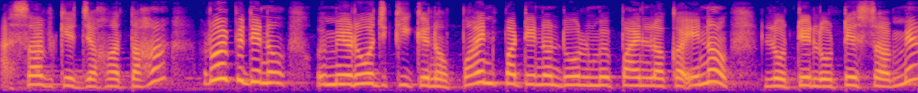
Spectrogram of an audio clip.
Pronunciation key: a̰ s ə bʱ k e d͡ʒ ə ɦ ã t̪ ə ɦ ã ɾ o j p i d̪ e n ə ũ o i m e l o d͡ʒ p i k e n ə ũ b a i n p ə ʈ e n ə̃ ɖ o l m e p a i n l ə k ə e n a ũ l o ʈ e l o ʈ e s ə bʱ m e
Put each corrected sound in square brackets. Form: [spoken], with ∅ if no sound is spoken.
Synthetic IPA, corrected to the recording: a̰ s ə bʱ k e d͡ʒ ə ɦ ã t̪ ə ɦ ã ɾ o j p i d̪ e n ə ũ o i m e [ɾ] o d͡ʒ [k] i k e n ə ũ [p] a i n p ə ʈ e n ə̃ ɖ o l m e p a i n l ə k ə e n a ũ l o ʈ e l o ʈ e s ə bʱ m e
